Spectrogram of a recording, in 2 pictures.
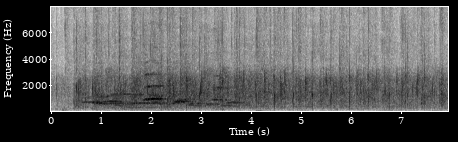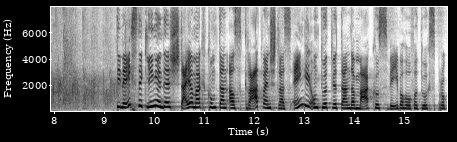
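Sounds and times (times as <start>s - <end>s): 
audience applause: 0.0s - 9.4s
whoops from audience: 0.4s - 4.4s
speech: 9.3s - 15.8s.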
